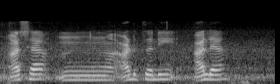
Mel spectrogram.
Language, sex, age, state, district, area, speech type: Marathi, female, 30-45, Maharashtra, Nanded, rural, spontaneous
